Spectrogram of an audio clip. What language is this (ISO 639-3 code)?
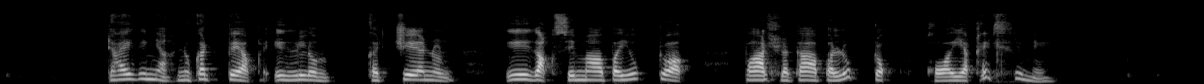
ipk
